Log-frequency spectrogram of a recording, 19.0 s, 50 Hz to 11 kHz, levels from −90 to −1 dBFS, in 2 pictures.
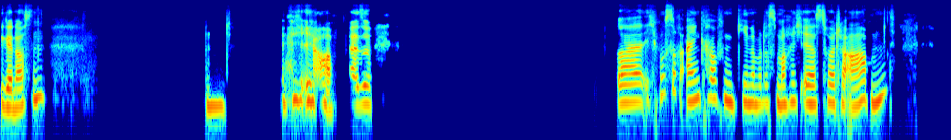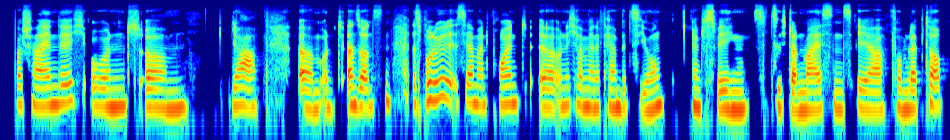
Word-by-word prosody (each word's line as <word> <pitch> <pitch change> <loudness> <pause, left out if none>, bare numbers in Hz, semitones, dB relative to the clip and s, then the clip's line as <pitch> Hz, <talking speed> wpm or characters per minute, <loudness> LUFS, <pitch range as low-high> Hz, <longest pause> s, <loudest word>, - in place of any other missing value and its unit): genossen. 185 +8 +3 1.6
Und 185 0 -4 0.7
ja, 220 -9 +3 0.2
also 200 +2 +3 2.5
Äh, 215 0 +4
ich - - -12
muss 285 +2 -7
noch 330 - -5
einkaufen 245 0 0
gehen, 210 +1 -4
aber 200 - -5
das 205 0 -9
mache 200 +2 0
ich 220 - -7
erst 205 0 +2
heute 210 -1 +2
Abend 225 +5 +3 0.8
wahrscheinlich. 200 +2 0
Und, 185 0 -1
ähm, 175 0 +1 0.4
ja, 185 -2 +3 0.4
ähm, 165 -1 +4
und 170 -1 -6
ansonsten 185 +3 +3 0.2
das 200 - -4
Blöde 235 +4 +4
ist - - -4
ja, 210 - +3
mein 195 -1 -1
Freund, 200 +1 +1
äh, 180 -1 +3
und 185 - -3
ich 190 +1 -6
haben 185 -1 0
ja 175 - 0
'ne 175 - -1
Fernbeziehung 175 0 -1 0.3
und 180 -1 +1
deswegen 165 0 +1
sitze 185 - -7
ich 175 - -4
dann 155 -1 +5
meistens 160 +1 +1
eher 165 -2 +1
vorm 175 -2 -1
Laptop 170 +3 +3
185 Hz, 145 wpm, -25 LUFS, 175-210 Hz, 2.5 s, dann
